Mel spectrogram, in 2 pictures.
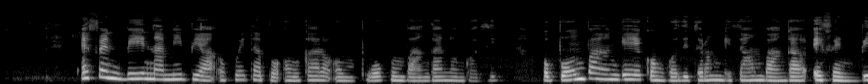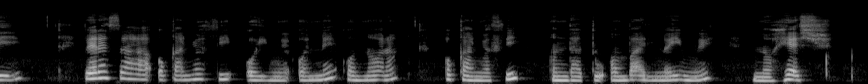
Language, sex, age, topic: Oshiwambo, female, 25-35, finance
